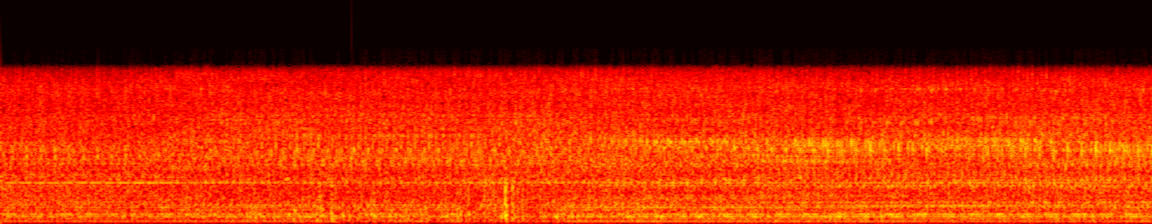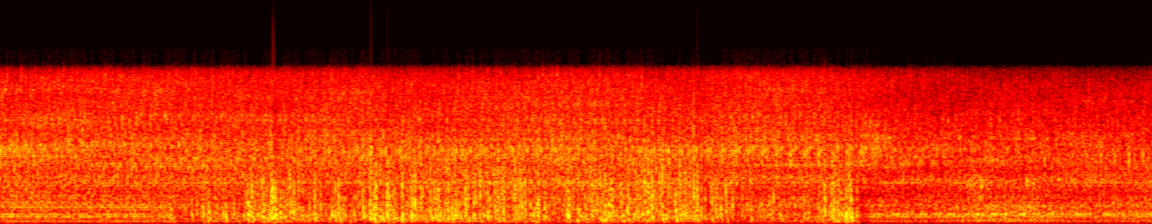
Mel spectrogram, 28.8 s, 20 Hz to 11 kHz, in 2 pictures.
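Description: International 1066 Turbo tractor's 6.8-litre six-cylinder turbo diesel running steadily at idle. It grows louder and rougher for several seconds past the middle, then settles back.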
